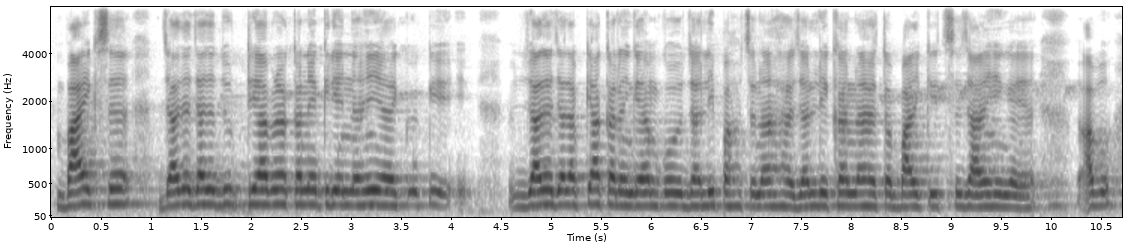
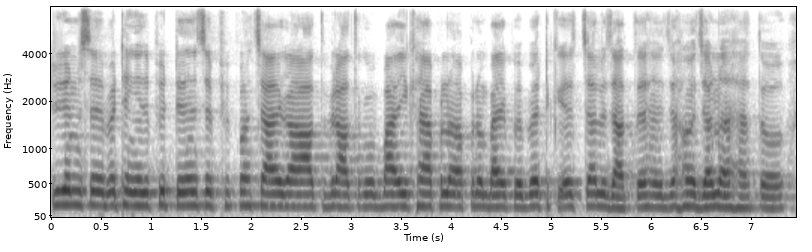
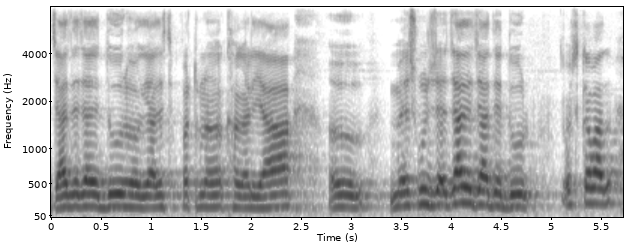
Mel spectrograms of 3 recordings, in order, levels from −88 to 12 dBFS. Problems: none marked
